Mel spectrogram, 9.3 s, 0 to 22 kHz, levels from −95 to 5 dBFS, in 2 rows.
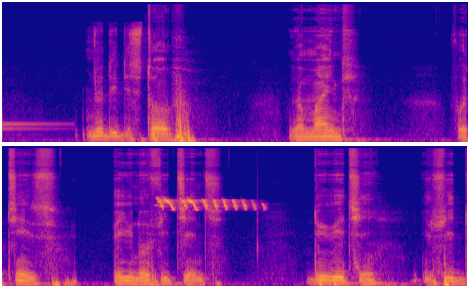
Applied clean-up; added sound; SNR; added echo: none; Bird vocalization, bird call, bird song; -5 dB; none.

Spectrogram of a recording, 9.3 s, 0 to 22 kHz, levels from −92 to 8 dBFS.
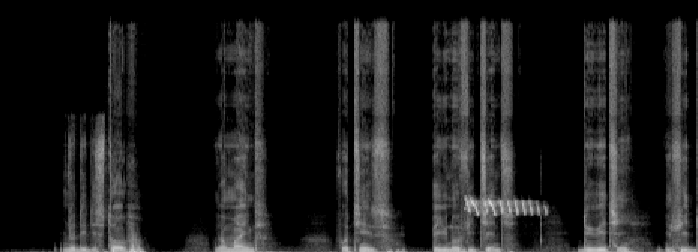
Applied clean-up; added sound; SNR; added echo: neural mask model Resemble Enhance denoiser.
